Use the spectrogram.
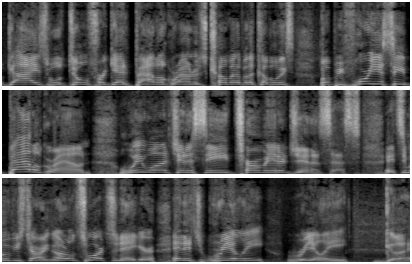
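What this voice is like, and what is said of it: Impression of Michael Cole. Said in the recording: “I can only imagine what he sounded like, so I'm going to try to do his impression ... Michael Cole”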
